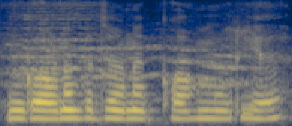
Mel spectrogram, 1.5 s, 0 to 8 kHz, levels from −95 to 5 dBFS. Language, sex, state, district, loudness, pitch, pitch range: Rajasthani, female, Rajasthan, Churu, -17 LUFS, 195 Hz, 190-195 Hz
